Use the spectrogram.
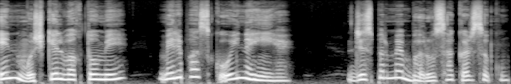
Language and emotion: Urdu, sad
